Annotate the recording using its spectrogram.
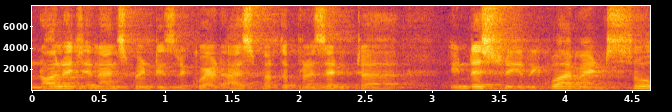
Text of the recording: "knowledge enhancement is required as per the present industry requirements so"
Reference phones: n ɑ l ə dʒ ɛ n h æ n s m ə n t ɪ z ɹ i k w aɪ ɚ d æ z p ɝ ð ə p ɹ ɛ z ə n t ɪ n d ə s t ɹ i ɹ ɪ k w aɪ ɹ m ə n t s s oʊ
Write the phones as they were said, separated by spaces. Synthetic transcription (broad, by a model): n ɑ l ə dʒ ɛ n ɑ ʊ n s m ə n t ɪ z ɹ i k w aɪ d d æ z f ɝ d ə p ɹ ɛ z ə n t ɪ n d ə s t ɹ i ɹ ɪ k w aɪ ɹ m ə n t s s oʊ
